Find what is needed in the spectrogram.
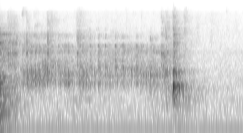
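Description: Room tone in a pause between words: a steady low hum under a faint hiss, with one brief soft sound near the end.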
